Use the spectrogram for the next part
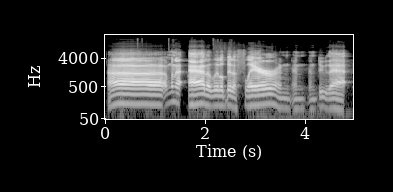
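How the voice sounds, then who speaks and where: A man's voice: mid-range voice, fairly even intonation, slow, sharp tone, clear, resonant tone. A man hosting a gaming video, teasing his brother with playful, sing-song commentary as they play. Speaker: gaming channel host. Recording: slightly dull audio with faint music.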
